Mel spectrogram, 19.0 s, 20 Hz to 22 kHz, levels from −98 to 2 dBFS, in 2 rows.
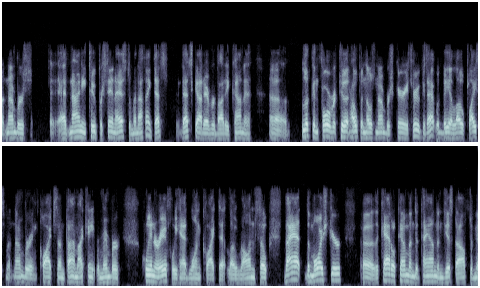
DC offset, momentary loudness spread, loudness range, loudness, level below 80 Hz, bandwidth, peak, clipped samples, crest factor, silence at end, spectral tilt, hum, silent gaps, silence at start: under 0.1%; 7 LU; 3 LU; -21 LUFS; -54 dBFS; 7.6 kHz; 0 dBFS; under 0.1%; 20 dB; 0 s; -6 dB/octave; none; none; 0 s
